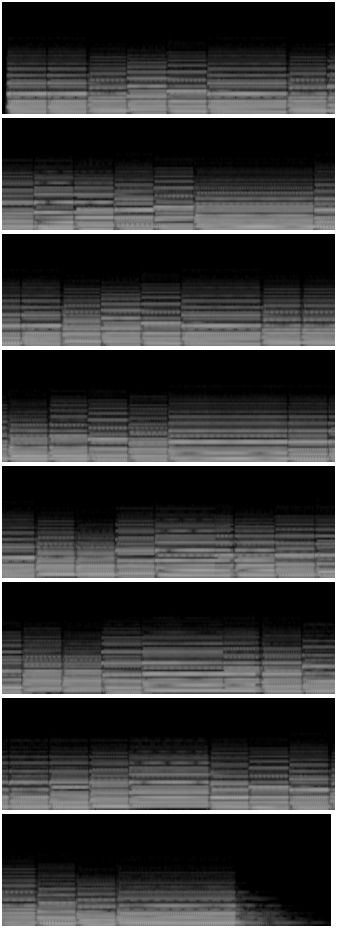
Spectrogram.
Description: lead on king organ

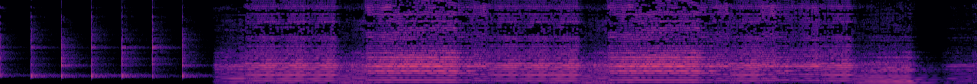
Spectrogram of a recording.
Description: cello duet

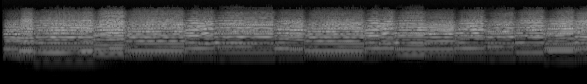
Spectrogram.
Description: first noel, trumpet quartet

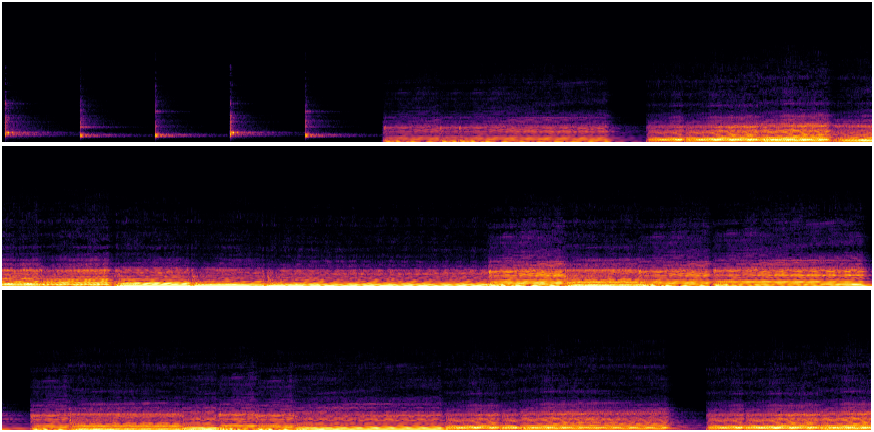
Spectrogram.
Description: nocturne, Viola Cello Duet

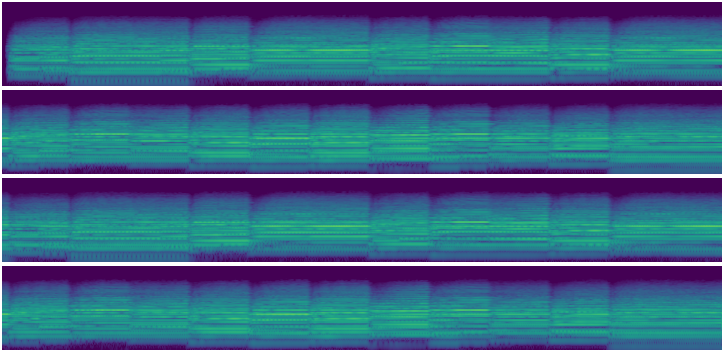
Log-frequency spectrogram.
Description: first noel, trombone quartet

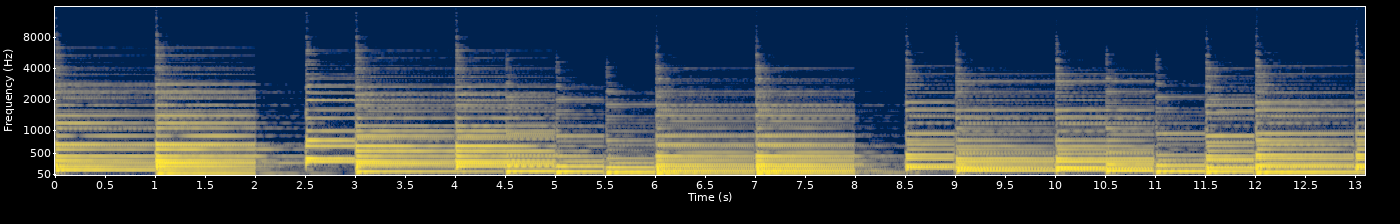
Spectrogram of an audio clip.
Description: Sarabande GTR; Handel

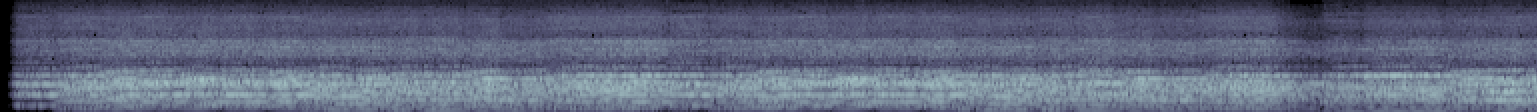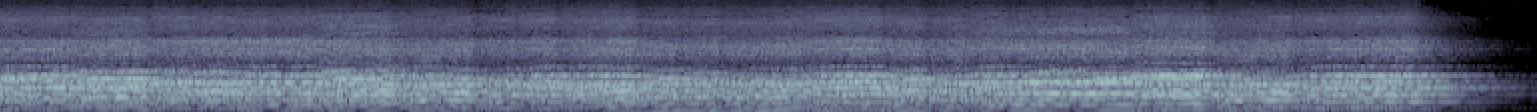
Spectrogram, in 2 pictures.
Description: choir; huron carol

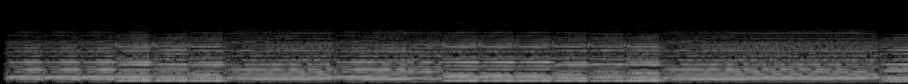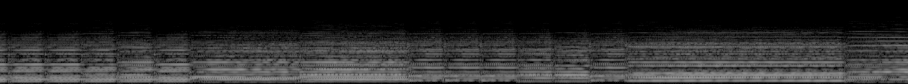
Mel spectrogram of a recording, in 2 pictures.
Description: string quartet

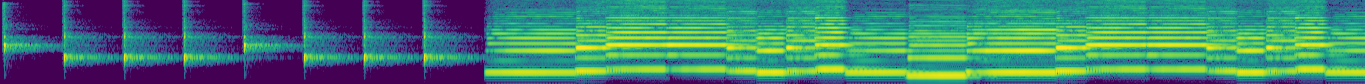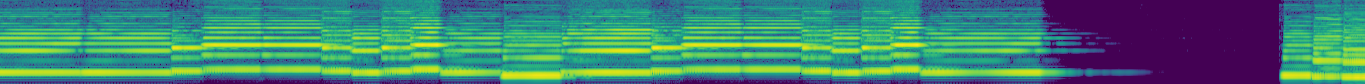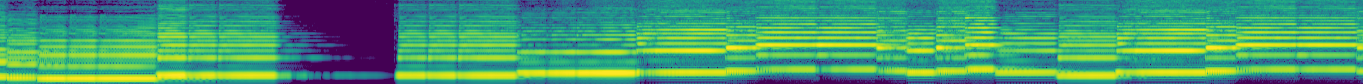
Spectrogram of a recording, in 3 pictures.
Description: Clarinet Duet

